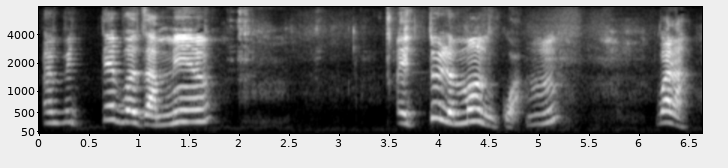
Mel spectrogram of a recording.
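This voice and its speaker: Animated woman ranting with emphatic asides. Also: sits high, takes it slowly. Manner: emphatic, chatty, peppered with "hein" and "quoi"; repeats herself for emphasis. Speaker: comic monologue persona. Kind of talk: comic rant to camera.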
